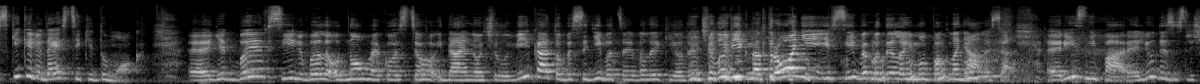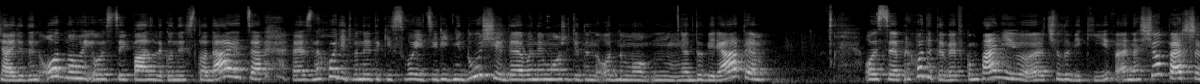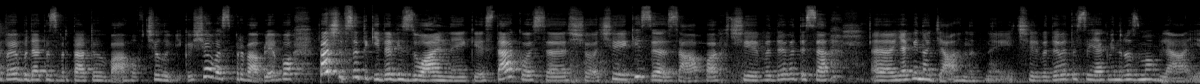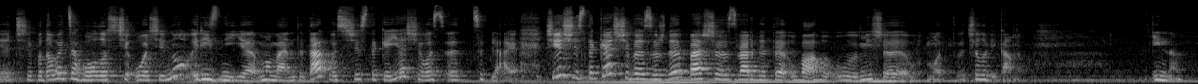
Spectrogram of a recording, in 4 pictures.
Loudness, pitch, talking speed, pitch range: -23 LUFS, 220 Hz, 160 wpm, 195-245 Hz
